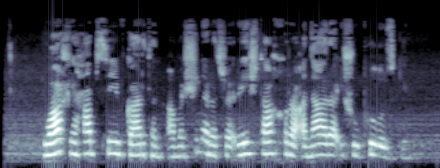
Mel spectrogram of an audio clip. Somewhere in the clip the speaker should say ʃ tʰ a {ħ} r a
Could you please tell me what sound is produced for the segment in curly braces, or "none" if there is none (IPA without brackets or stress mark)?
χ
